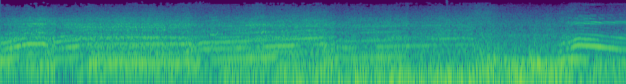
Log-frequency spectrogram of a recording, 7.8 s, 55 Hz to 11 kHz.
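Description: A twin-turbocharged Lamborghini Huracan pulls hard through third gear from about 5,000 RPM, its loud engine note climbing steadily with several sharp shift breaks, heard from inside the car over road noise.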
